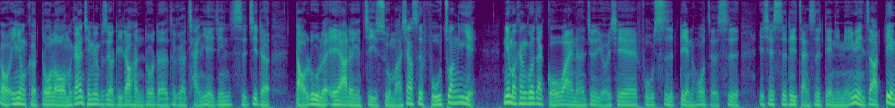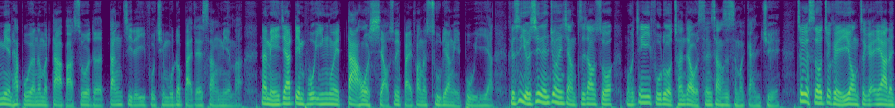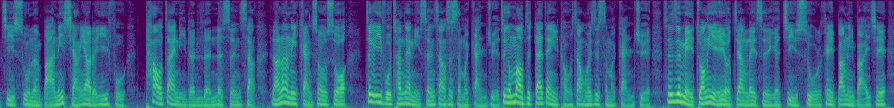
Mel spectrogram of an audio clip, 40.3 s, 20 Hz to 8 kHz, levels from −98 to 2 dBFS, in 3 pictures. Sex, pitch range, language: male, 100-140 Hz, Chinese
